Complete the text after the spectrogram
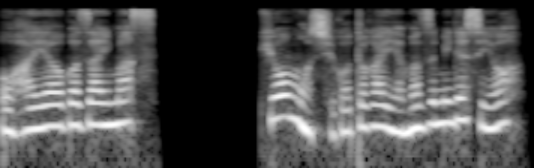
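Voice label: HELLO Japanese, Voice; GF Alarm; AKAlfa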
